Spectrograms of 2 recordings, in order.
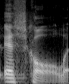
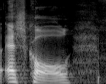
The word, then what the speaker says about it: Eshcol: We're going to talk about the Valley of Eshcol today, and that's how you pronounce it, Eshcol, Eshcol.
